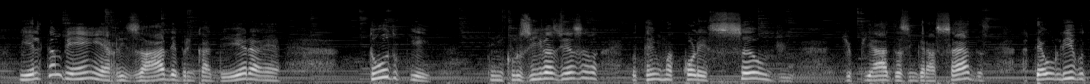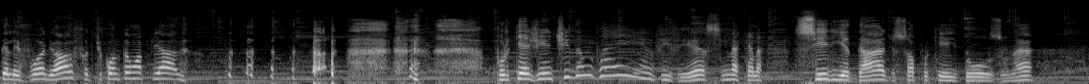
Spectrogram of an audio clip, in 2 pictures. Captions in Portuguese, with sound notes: Ele também, é risada, é brincadeira, é... tudo que... Inclusive, às vezes eu... eu tenho uma coleção de piadas engraçadas Até eu ligo o telefone "Oh, eu vou te contar uma piada!" (risos) Porque a gente não vai viver assim naquela seriedade só porque é idoso, né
